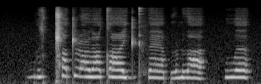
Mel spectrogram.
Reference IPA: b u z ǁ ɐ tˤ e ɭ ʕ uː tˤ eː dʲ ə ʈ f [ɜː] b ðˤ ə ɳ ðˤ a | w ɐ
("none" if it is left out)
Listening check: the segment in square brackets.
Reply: æː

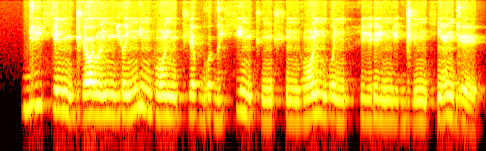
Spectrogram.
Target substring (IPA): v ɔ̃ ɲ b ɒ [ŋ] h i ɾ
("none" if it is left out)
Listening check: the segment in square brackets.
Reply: ɲ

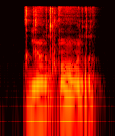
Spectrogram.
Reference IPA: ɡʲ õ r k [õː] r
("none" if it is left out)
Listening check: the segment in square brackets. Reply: õː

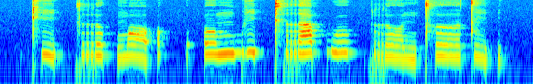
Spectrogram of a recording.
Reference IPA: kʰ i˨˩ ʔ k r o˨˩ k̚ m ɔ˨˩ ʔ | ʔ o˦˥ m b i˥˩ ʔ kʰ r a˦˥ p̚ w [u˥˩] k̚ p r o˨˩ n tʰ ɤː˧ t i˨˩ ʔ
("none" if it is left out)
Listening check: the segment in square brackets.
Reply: u˦˥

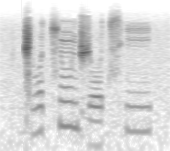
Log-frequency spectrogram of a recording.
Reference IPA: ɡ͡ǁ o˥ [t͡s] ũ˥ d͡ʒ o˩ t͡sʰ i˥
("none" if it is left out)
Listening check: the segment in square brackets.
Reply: t͡s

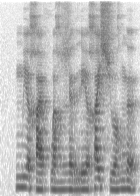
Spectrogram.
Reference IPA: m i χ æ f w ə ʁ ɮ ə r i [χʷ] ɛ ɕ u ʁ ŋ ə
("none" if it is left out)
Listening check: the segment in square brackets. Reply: χ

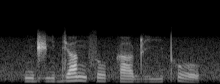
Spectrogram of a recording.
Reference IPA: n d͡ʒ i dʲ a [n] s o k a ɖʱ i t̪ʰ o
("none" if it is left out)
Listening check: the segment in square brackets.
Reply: n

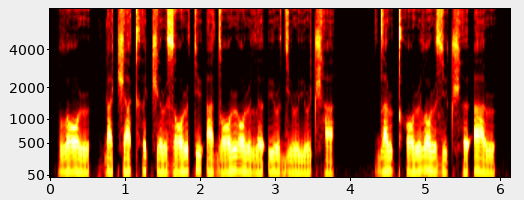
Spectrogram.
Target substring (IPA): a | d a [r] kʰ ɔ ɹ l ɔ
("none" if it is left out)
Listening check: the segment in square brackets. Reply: ɹ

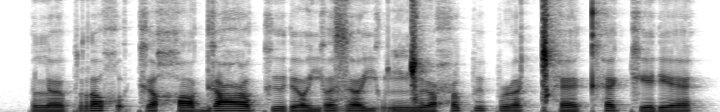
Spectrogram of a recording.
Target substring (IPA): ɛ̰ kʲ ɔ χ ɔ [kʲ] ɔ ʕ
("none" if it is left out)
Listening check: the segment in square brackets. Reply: ɡʲ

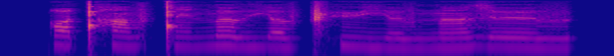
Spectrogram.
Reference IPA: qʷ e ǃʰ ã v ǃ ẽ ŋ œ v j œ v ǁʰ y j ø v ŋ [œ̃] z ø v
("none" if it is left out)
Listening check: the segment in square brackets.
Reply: œ̃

